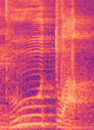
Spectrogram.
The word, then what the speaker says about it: भूत्वा: सिद्ध सिद्ध सिद्ध सिद्ध समूह भूत्वा भू की मात्रा दीर्घ बड़ी वाली है इसलिए भूत्वा इस तरह उच्चारण करना है सिद्ध सिद्ध समो भूत्वा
